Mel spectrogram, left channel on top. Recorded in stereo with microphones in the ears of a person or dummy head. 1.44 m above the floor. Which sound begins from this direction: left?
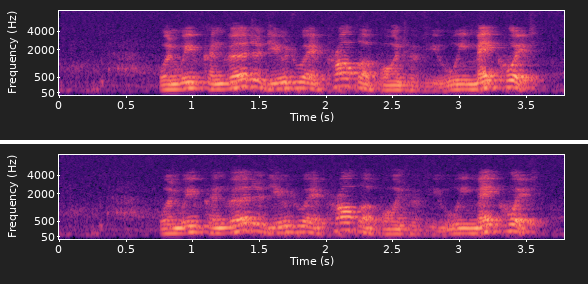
A man speaking, at 0.8 s.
